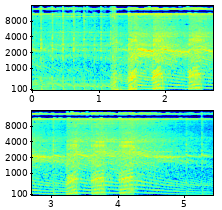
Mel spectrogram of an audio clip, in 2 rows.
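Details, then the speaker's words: Stihl MS 362 chainsaw, about 7 years of hard use, hard to start and low on power, before repair: finally running, revs surge and sag unevenly with stuttering buzz, not holding speed; rough running, suspected dirty air filter, fouled spark plug and need for cleaning, unconfirmed. "okay so we know that the 362 will run hard to start but we got it going um maybe not a big deal this could be a combination of a dirty air filter a foued spark plug and the saw needing a very good cleaning"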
